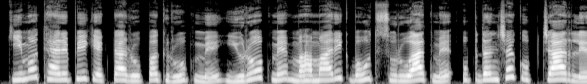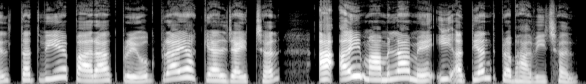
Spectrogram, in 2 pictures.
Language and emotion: Maithili, neutral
